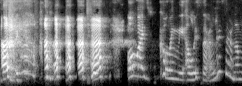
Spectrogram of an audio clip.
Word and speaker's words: Alisa: So always calling me Alisa, and I'm like, oh my goodness. I don't know why people get it wrong either. It's just Lisa with an A in the front, right?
